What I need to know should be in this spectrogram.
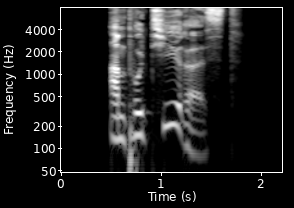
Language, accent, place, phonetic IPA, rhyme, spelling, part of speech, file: German, Germany, Berlin, [ampuˈtiːʁəst], -iːʁəst, amputierest, verb, De-amputierest.ogg
- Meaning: second-person singular subjunctive I of amputieren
